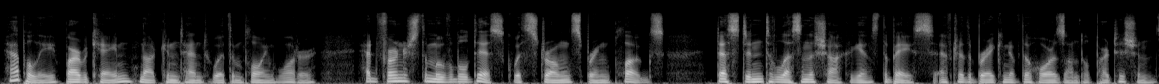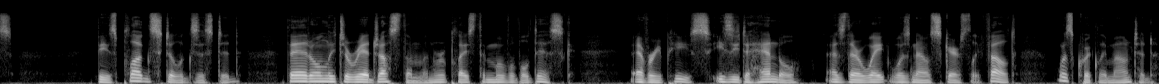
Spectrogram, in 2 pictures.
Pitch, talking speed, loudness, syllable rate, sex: 105 Hz, 160 wpm, -21 LUFS, 5.3 syllables/s, male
